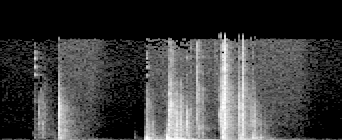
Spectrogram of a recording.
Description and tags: wooden door
a closing door
close, door, room, wooden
